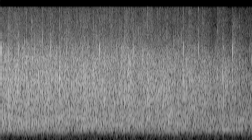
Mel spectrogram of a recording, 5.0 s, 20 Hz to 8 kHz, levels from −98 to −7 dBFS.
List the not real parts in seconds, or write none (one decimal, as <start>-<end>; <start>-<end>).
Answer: 0.0-0.8; 2.8-3.9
